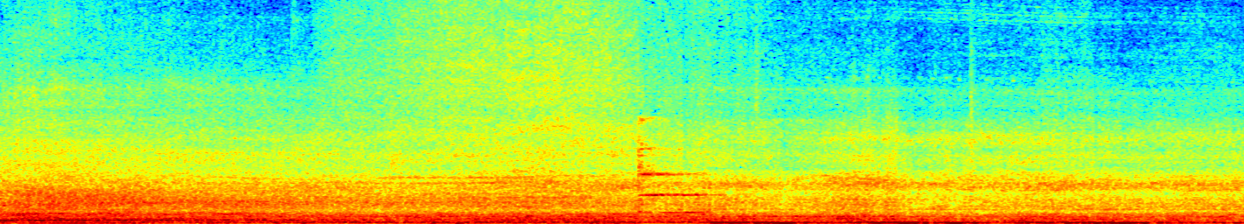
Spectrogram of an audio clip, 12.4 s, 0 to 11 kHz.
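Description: CAF Urbos 3 tram running along street track, a steady rumble of wheels and motors that grows heavier from about seven seconds in as it passes close. A brief high tone sounds about six seconds in.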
